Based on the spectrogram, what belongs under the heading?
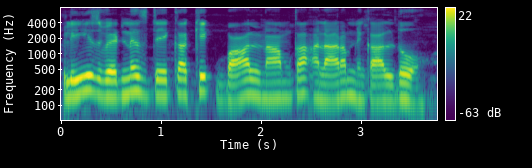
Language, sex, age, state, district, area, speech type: Urdu, male, 60+, Uttar Pradesh, Lucknow, urban, read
